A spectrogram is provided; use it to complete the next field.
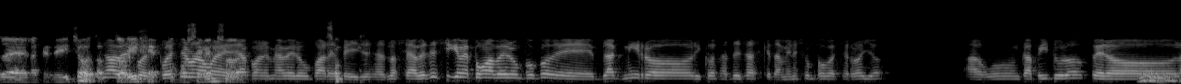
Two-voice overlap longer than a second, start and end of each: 1.0-2.5

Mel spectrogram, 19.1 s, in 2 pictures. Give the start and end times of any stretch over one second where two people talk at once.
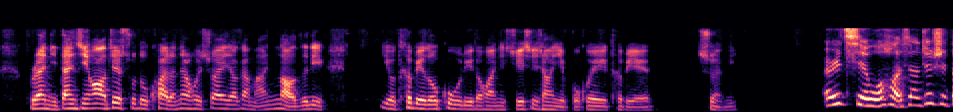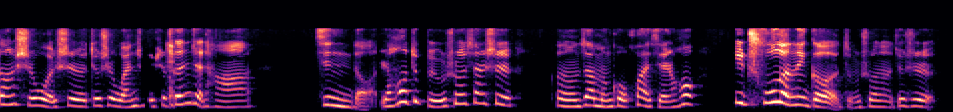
none

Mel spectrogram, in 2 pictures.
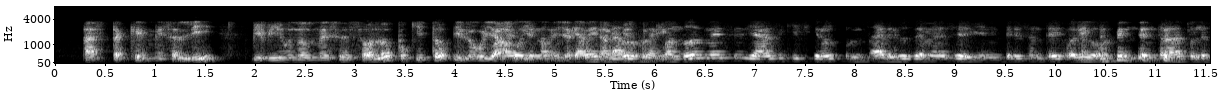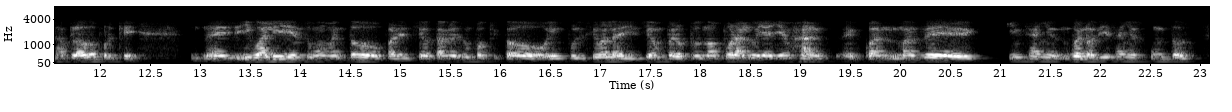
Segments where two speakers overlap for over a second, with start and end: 4.2-6.2

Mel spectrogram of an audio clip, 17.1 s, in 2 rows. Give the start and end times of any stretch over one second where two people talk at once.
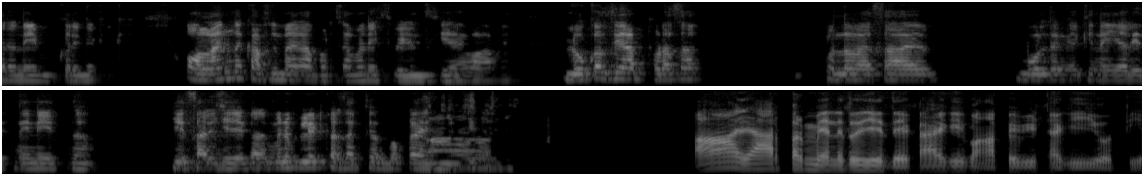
none

